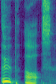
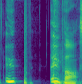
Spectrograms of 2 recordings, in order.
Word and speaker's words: OOPArt: Uh they said they would like us to speak all about out ofplace artifacts, also known as oop arts. Oops. Not oops. No, not oops. Oop art.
